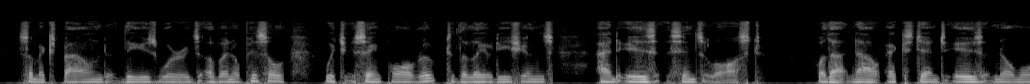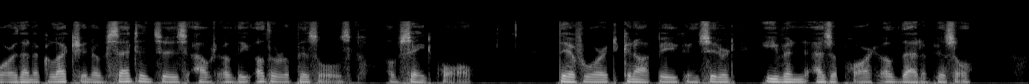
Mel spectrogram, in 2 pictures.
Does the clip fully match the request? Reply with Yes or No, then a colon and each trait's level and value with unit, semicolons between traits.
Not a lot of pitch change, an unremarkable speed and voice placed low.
Yes: narrow, 1.7 semitones; average, 145 wpm; low, 115 Hz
